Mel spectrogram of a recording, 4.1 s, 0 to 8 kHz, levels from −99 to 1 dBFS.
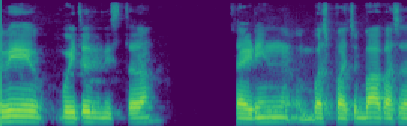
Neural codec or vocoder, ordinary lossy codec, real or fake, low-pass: none; none; real; 7.2 kHz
